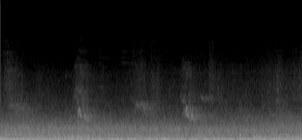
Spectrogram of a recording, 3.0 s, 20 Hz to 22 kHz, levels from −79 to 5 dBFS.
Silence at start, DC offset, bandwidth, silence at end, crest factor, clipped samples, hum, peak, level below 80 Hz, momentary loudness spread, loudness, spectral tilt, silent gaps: 0 s; under 0.1%; 12 kHz; 0 s; 12 dB; under 0.1%; none; -16 dBFS; -30 dBFS; 1 LU; -30 LUFS; -6 dB/octave; none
